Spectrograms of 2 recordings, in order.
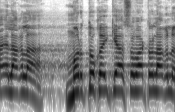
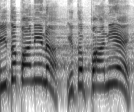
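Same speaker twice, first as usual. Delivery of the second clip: higher pointing out the water; insistent wife; 6 semitones higher than usual. Retold or imitated. Wife points at the water by the pillow, insistent and higher. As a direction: stress where the water is, annoyed. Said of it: "म्हणलं".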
